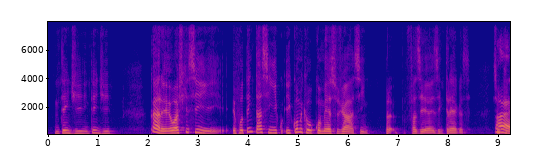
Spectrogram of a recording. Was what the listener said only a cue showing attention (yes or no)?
no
